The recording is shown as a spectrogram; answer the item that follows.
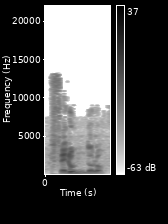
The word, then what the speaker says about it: Cerúndolo: Ah, bueno, y tenemos a otro español en semifinales del torneo de tenis en Buenos Aires, Albert Ramos contra Cerúndolo, que se pronuncia así, el argentino.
